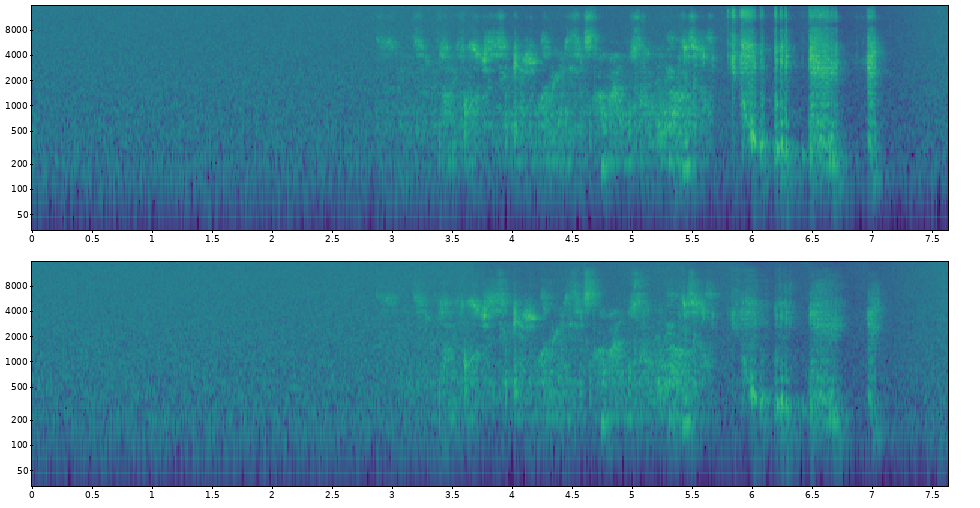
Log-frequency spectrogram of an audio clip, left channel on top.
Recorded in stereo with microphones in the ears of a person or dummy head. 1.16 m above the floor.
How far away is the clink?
I don't hear a clink.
